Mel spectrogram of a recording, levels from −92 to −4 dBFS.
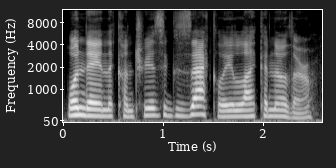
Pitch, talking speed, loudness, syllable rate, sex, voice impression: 190 Hz, 210 wpm, -19 LUFS, 6.1 syllables/s, female, slightly feminine, slightly adult-like, slightly fluent, calm, slightly unique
